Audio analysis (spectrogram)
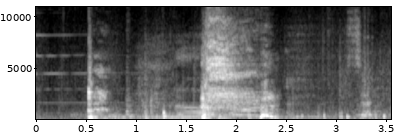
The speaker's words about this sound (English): what did the doctor say about that cough? And he keeps coughing. He says, it's highly contagious.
